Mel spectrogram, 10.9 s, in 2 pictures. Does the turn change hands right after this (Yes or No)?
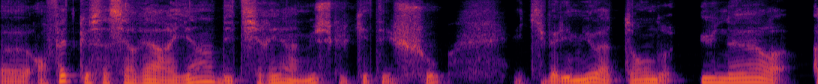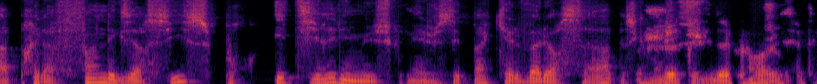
Yes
